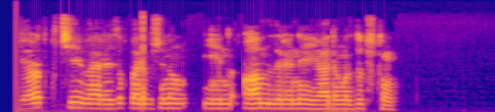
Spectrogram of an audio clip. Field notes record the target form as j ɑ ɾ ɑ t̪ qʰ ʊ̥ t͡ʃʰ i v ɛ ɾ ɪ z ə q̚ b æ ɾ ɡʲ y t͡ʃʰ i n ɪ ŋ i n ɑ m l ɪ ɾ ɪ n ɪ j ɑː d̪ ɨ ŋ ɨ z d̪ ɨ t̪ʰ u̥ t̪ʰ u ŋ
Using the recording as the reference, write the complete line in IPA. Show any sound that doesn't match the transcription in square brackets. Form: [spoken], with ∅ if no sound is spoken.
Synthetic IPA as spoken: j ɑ ɾ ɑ t̪ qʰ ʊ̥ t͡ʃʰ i v ɛ ɾ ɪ z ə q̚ b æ ɾ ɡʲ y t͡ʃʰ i n ɪ ŋ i n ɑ m l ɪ ɾ ɪ n ɪ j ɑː d̪ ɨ ŋ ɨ z d̪ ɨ t̪ʰ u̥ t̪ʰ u ŋ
